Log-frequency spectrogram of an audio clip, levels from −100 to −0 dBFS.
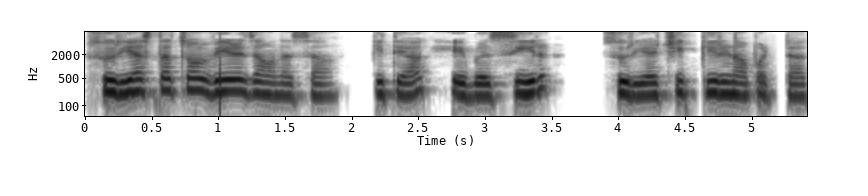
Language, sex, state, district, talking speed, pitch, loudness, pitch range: Konkani, female, Goa, North and South Goa, 110 wpm, 205 Hz, -17 LUFS, 190-230 Hz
